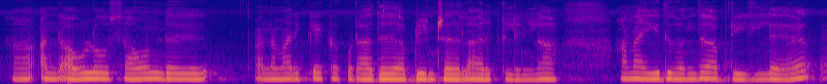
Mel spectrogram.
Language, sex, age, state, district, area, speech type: Tamil, female, 18-30, Tamil Nadu, Perambalur, rural, spontaneous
